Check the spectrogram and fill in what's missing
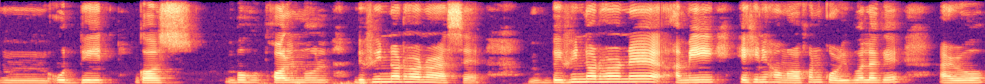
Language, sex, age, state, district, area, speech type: Assamese, female, 18-30, Assam, Kamrup Metropolitan, urban, spontaneous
